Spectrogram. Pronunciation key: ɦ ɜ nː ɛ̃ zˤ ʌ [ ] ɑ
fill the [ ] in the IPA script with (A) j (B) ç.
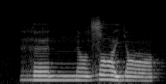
A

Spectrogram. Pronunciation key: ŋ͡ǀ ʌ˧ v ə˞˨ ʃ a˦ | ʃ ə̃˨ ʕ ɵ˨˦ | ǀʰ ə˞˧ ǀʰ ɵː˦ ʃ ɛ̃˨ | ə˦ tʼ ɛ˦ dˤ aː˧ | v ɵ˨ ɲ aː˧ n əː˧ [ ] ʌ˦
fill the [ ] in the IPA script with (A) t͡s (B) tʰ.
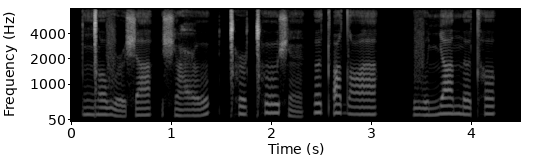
B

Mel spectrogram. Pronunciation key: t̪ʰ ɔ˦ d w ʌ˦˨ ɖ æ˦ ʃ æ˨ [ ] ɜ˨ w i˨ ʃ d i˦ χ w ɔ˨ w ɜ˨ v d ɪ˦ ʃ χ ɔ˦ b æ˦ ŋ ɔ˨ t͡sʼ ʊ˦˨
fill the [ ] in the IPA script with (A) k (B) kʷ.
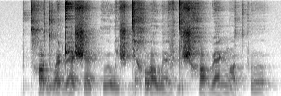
B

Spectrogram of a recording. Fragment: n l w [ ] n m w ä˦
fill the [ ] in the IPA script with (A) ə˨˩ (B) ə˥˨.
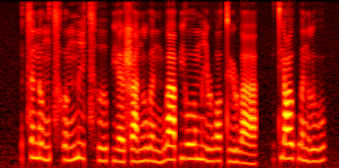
A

